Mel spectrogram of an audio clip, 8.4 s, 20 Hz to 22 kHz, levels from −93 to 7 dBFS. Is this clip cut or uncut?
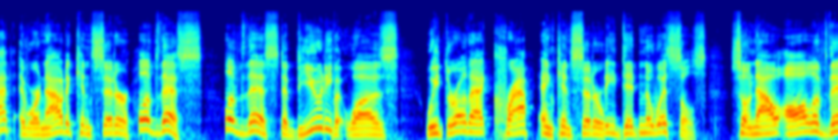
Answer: cut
